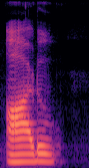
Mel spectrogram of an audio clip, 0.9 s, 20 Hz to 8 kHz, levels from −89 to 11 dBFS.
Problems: none marked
